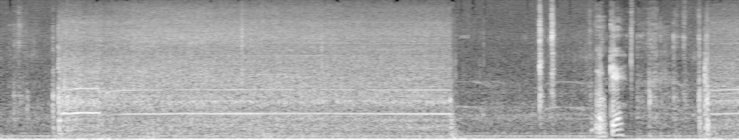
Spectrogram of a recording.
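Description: The electric sunroof of a Kia Syros motors open inside the car, a loud, steady whirring drone lasting about four seconds before it stops with a clunk, followed by a short spoken word and faint cabin clicks.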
